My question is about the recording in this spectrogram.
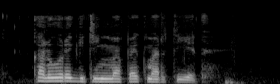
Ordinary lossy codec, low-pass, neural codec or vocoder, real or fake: AAC, 32 kbps; 19.8 kHz; none; real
